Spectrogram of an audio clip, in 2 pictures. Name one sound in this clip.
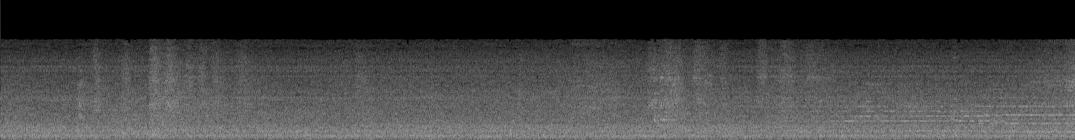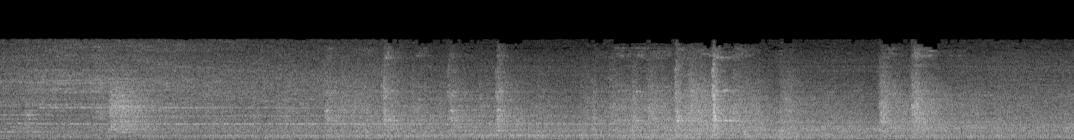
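Metal debris clanks and scrapes as excavators dig through rubble.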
